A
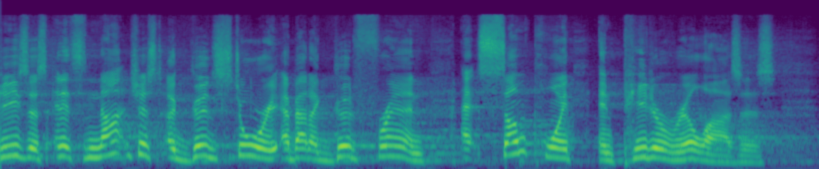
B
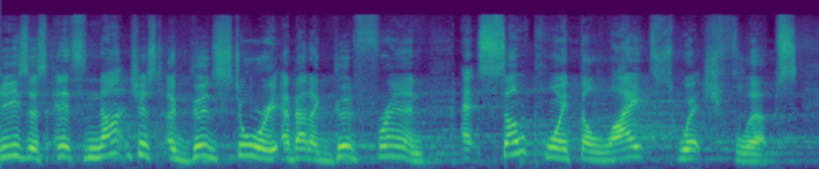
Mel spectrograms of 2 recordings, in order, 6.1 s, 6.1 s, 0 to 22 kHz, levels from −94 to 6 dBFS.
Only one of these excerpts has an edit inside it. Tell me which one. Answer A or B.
A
